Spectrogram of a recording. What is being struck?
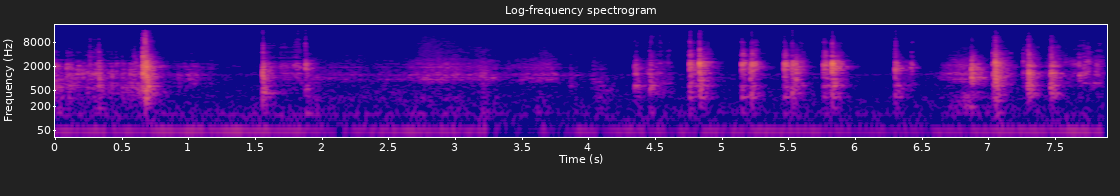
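Small empty cardboard box.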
